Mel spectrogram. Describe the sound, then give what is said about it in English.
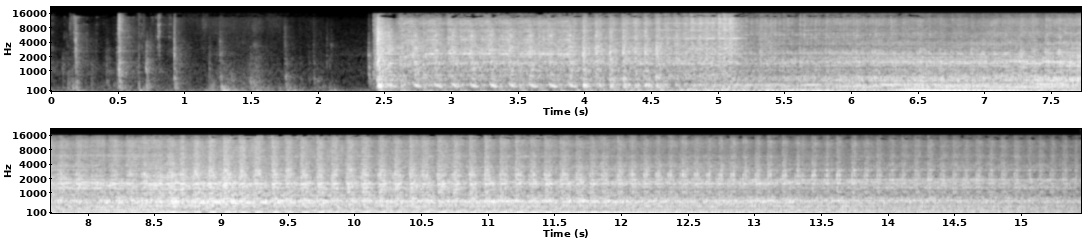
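A Vespa scooter engine starts after a few light clicks and rattles. It settles into a steady, buzzing idle with a faint rhythmic clatter that continues to the end. “This sound brings me back to my days of visiting Italy and hearing the Vespas driving around, and it makes me happy to get back on it because it means that summer is almost here”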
